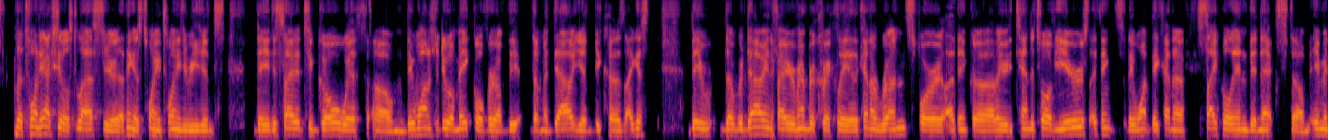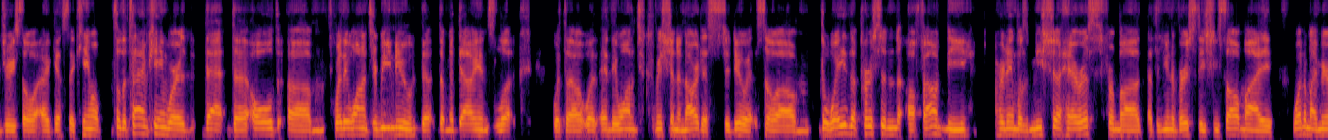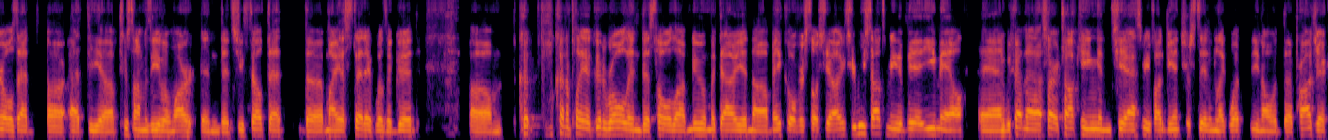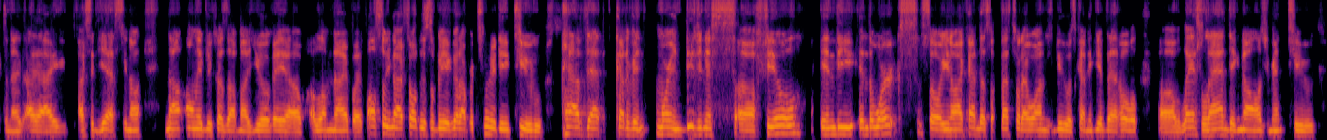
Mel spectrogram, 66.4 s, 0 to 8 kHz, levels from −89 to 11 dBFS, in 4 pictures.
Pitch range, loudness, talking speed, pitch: 115-135 Hz, -20 LUFS, 235 wpm, 125 Hz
